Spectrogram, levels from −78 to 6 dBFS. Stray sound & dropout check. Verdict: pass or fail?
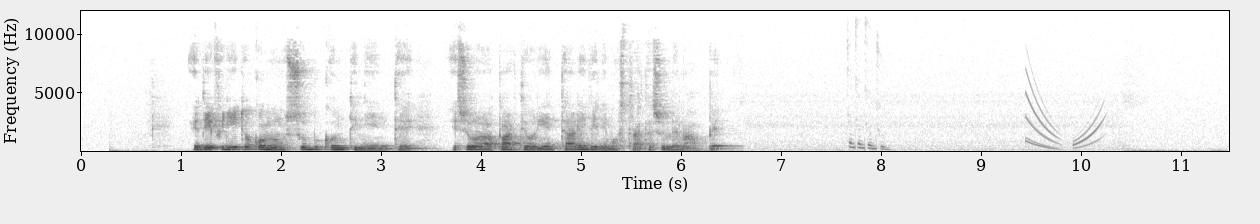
fail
